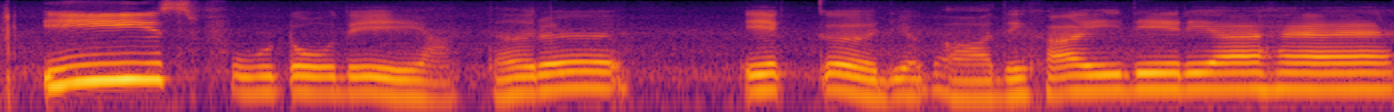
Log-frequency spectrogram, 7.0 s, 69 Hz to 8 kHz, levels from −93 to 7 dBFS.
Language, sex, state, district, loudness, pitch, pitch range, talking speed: Punjabi, male, Punjab, Kapurthala, -16 LUFS, 175 Hz, 155-185 Hz, 85 wpm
